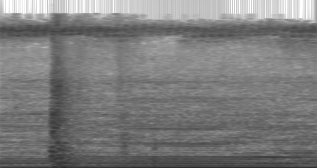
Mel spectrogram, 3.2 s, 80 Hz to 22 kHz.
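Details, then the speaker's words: 1997 Mitsubishi Eclipse Spyder after custom exhaust work, sealant cured overnight: smooth, even low idle hum with one brief early knock, squeaky belt still present, no puffing or ticking from exhaust joints; no leaks, normal idle. "besides my squeaky belt still I don't hear any leaks sounds good thank you quiet"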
